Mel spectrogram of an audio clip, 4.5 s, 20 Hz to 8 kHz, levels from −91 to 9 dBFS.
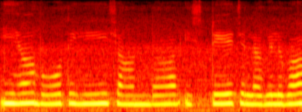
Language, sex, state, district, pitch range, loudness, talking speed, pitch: Hindi, female, Bihar, Darbhanga, 240-255 Hz, -12 LUFS, 90 wpm, 250 Hz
